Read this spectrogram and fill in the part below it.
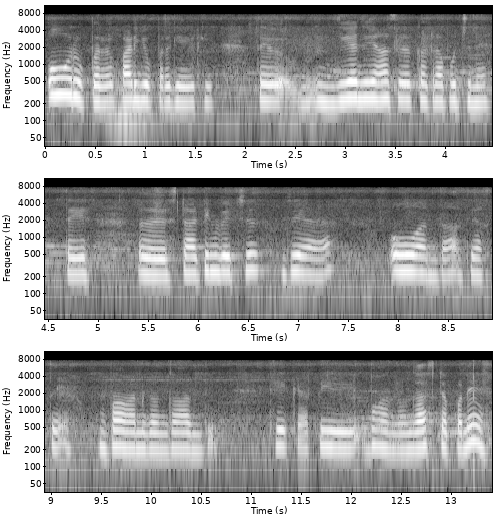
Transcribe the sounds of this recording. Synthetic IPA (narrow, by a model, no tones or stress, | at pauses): oːɾʊpːəɾpaːɽiːʊpːəɾɡeːʈɦiː | t̪eːd͡ʒiːãːd͡ʒiːãːskəʈɾaːpʊt͡ʃneːt̪eː | sʈaːɾʈɪŋɡʋɪt͡ʃ | d͡ʒeːɛː | oːãːnd̪aːt̪əkʰt̪eː | baːnɡəŋɡaːnd̪iː | ʈʰiːkɛːpiːbaːnɡəŋɡaːsʈəpːəneː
